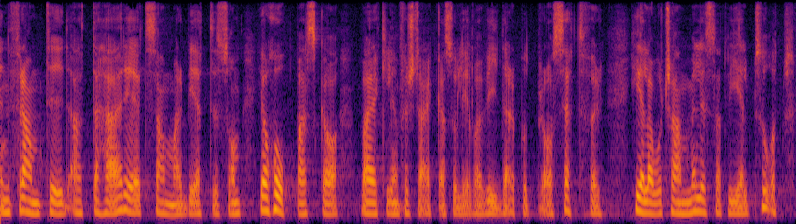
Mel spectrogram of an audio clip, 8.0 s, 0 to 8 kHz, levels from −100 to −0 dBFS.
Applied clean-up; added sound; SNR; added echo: none; none; none; none.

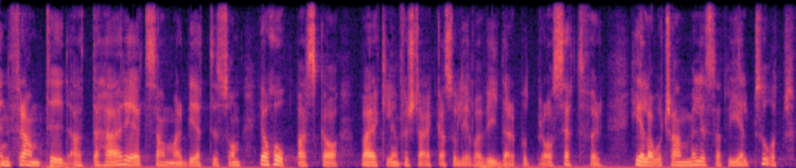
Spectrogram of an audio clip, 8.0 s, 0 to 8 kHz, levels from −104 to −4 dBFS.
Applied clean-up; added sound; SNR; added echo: none; Explosion; 17 dB; none.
